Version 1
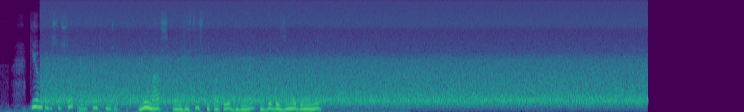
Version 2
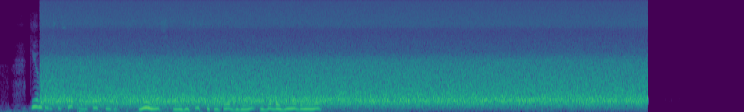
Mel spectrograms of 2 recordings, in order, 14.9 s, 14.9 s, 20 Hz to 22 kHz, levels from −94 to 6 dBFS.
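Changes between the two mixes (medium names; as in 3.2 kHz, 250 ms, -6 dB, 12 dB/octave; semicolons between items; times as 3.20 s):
speech -4.5 dB; background +5.5 dB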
